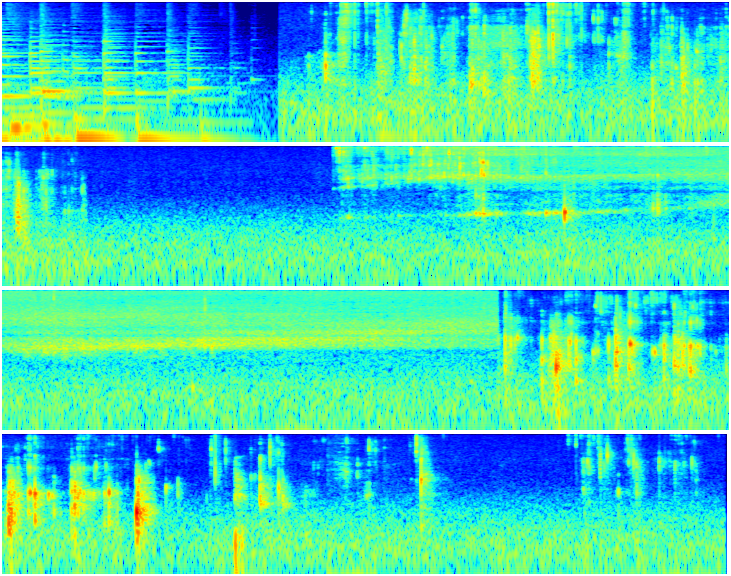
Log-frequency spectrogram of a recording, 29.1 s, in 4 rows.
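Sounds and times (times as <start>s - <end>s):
swallowing gulps: 3.1s - 8.2s, 19.5s - 26.2s, 27.5s - 29.0s
ice clinking in glass: 10.6s - 14.0s
soda fizzing while poured: 10.6s - 21.8s.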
